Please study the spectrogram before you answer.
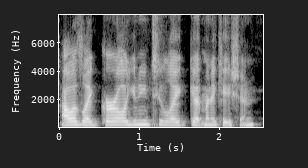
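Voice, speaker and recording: A woman's voice: on the high side, completely flat delivery, a little fast, fairly bright tone, dry recording, clean studio sound. Rambling woman in her thirties. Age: 30s. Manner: rambling, heavy use of "like". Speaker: live-stream seller. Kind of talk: casual chat on a live stream. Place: at home in her room.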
